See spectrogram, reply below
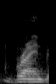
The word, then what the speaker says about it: Bryan: Bryan Baraniski, B-R-Y-A-N, Baraniski, B-A-R-A-N-I-S-K-I.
